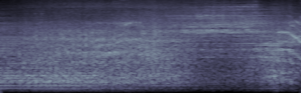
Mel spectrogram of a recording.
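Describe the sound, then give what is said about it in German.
A saw cutting wood to length for a side piece of a little owl nesting tube, at the old Hof Schoppmann farm: a loud, steady, continuous rasping with a low hum beneath it and a faint rising whine toward the end. No one speaks. “Ich lenke die mal eben ab.”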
